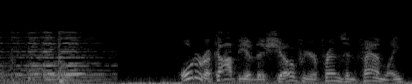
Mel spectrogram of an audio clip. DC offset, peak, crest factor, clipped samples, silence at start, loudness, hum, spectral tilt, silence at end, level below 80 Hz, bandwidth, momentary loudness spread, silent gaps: 0.2%; -22 dBFS; 16 dB; under 0.1%; 0 s; -37 LUFS; none; -9 dB/octave; 0 s; -50 dBFS; 5 kHz; 16 LU; none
